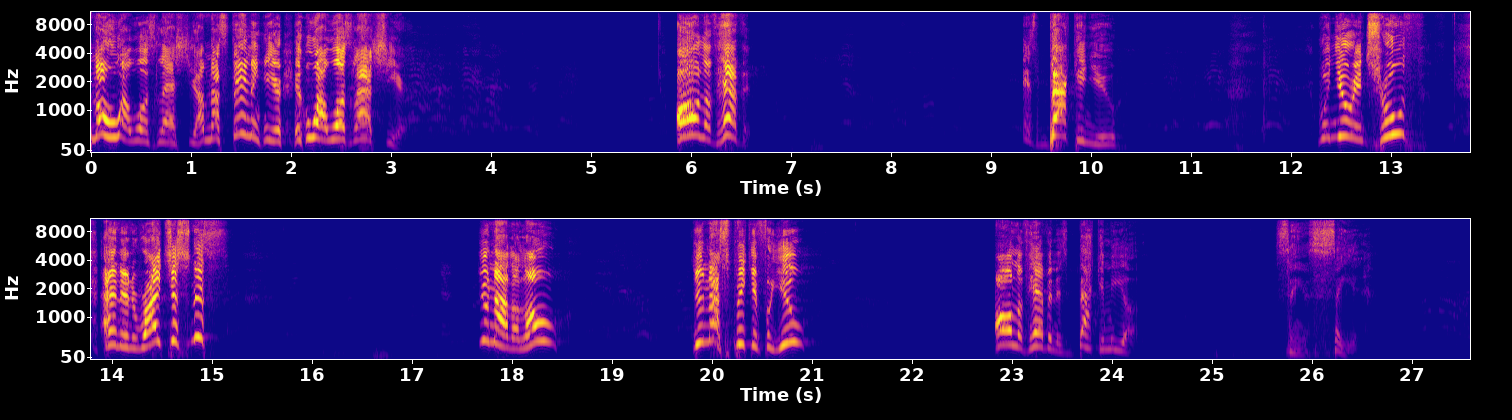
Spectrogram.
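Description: A man preaches with animation into a microphone, in bursts with pauses between.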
